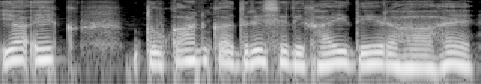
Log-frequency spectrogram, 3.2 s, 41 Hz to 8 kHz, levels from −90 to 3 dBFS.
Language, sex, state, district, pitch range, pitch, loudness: Hindi, male, Jharkhand, Ranchi, 140-180 Hz, 155 Hz, -11 LUFS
